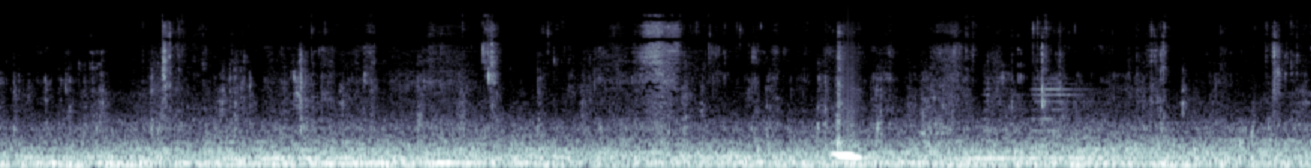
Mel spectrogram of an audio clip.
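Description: People eating rice dishes with their hands: soft chewing and small mouth and finger clicks. One short voiced hum comes about seven seconds in.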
